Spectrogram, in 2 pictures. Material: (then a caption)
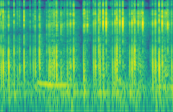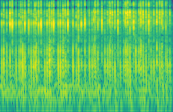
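Plastic. A small green fake lime made of artificial plastic is held in the fingers and tapped fast on its rind with long pink acrylic nails. The result is a rapid, continuous stream of short, dry, bright clicks with a light rattling texture and almost no ring.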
